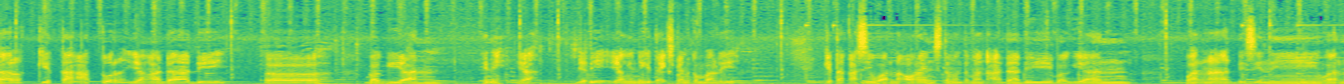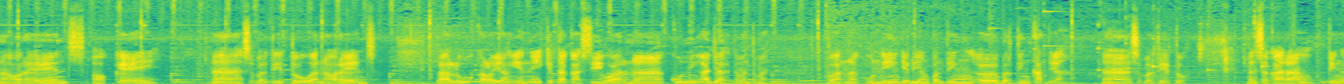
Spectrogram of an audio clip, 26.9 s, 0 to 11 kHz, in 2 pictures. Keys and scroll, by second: 3.5 ctrl+z, 5.0 z, 5.9 v, 7.8-8.5 typing, 25.8 z.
